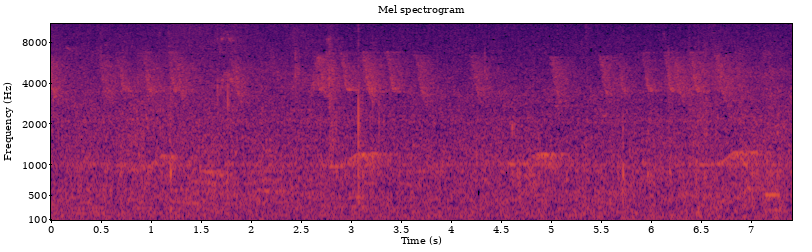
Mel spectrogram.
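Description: Faint outdoor ambience with small birds chirping: quick runs of high, falling notes every second or so, and a few soft whistled notes.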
